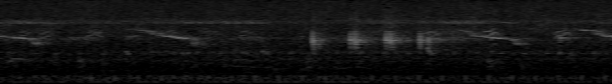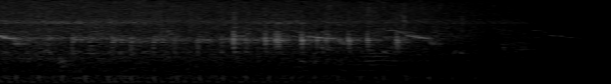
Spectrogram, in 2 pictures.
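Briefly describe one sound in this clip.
Birds chirp and call outdoors, fading away at the end.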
